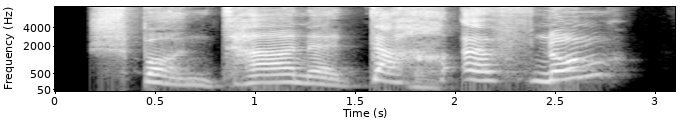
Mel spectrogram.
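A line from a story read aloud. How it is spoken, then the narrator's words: Thundering. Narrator (German): donnerte der Direktor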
